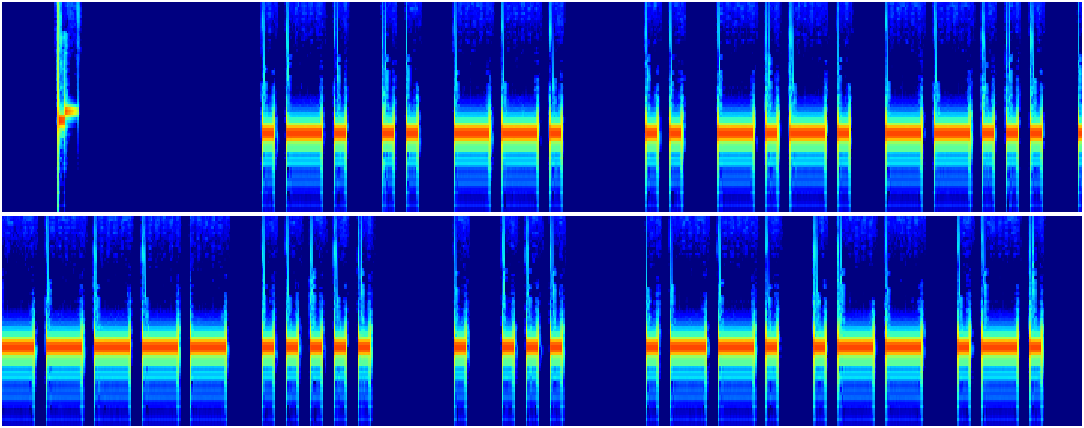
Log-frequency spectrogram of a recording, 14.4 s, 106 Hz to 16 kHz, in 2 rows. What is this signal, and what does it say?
Morse code, heard as a keyed tone, about 15 wpm, 700 Hz. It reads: RIG IC705 ES PWR
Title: Practice QSO - Exchange 2 - Info - 15wpm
